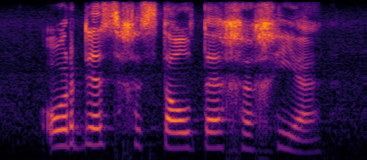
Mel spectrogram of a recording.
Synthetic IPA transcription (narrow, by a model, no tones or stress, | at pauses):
ʔɔrdəsχəstɐlˠtəχəχiə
